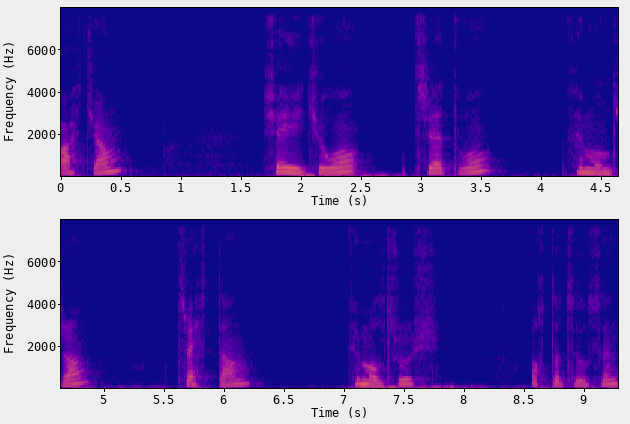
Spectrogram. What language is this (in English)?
Faroese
